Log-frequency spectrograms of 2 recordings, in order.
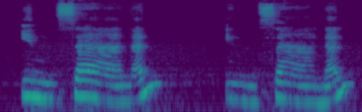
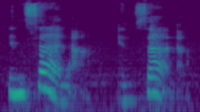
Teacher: you will only hear the sound of the Tanween when you are continuing recitation. When you pause the recitation on that word, it disappears.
